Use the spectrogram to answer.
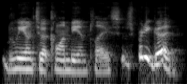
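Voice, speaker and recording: A man chatting casually as a podcast host, in a halting, rambling way with repeated words. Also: on the high side, very animated, gravelly, a little mellow. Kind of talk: casual chat.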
